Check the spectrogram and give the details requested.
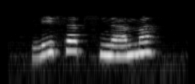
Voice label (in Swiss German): "wissezenamme", alsace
